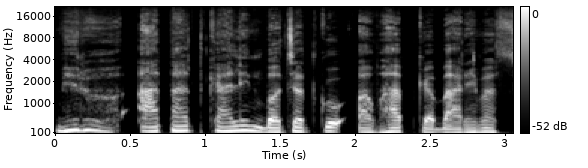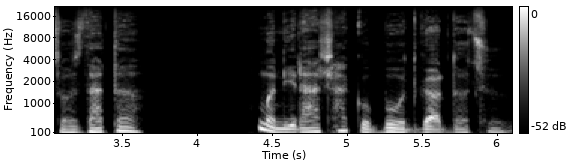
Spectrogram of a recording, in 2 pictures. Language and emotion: Nepali, sad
